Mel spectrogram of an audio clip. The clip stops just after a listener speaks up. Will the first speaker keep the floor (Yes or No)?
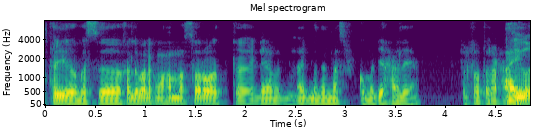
No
